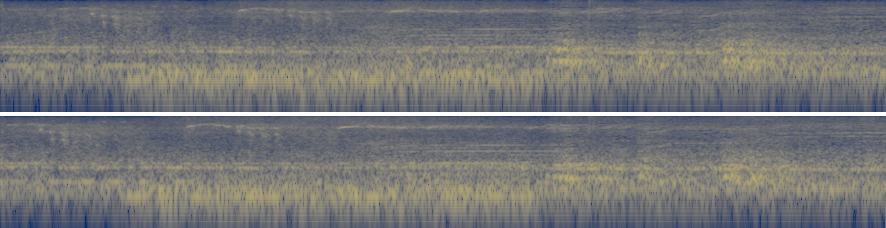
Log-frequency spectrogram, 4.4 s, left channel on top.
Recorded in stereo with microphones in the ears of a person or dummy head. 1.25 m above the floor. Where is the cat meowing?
15° left (ahead or behind), 1.7 m.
